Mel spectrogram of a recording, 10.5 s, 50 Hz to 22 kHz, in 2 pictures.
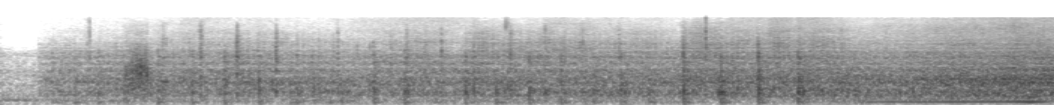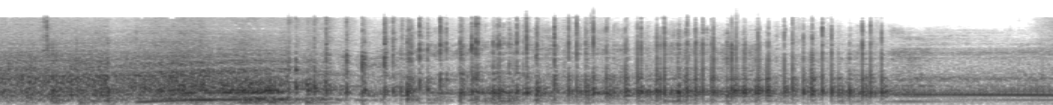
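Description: Tuned BMW 340i's turbocharged straight-six (B58) approaching at speed, growing louder to a peak about two-thirds in. It then breaks into a rapid run of exhaust crackles and pops as the car lifts off past the camera.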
